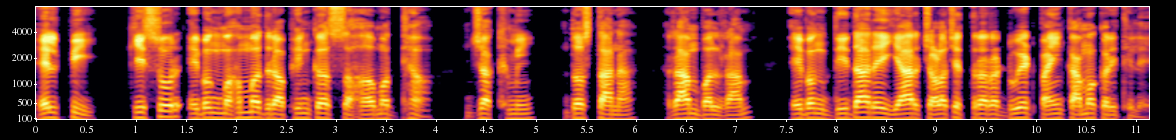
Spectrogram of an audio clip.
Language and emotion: Odia, neutral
